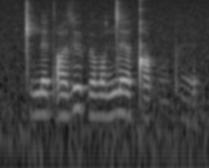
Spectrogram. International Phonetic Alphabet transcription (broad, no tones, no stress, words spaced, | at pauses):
ǁɛ̤nɛtʼɑɐ̯ zøpø lˠoŋ͡ǀɛɐ̯ǃɑ pɔ̤pʰɛ̤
